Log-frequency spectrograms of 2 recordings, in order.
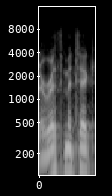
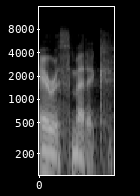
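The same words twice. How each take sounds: First: The stress is on the second syllable. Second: The stress is on the third syllable. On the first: The word is used as a noun. "if you're using it as a noun, you pronounce it" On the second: The word is used as an adjective. "If you're using it as an adjective, you pronounce it"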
